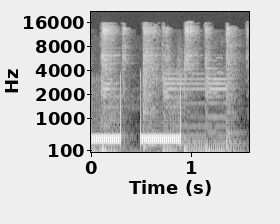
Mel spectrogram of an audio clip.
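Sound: telephone call ringing out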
